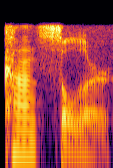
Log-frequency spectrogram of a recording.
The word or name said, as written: consular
